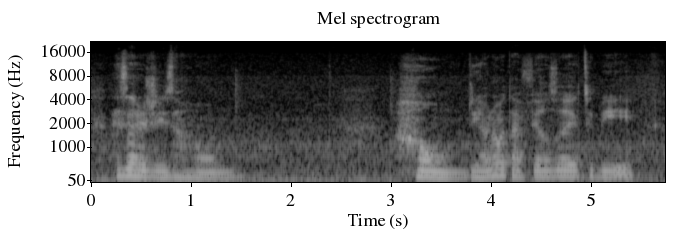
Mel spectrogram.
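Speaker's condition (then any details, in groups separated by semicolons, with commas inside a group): No condition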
